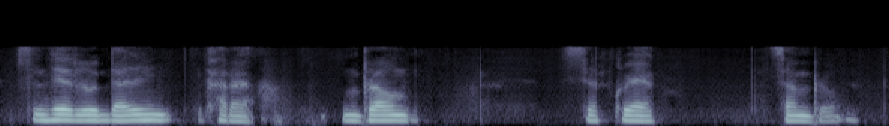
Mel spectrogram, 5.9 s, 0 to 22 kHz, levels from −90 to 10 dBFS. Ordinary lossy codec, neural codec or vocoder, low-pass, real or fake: MP3, 48 kbps; codec, 16 kHz, 1 kbps, FreqCodec, larger model; 5.4 kHz; fake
